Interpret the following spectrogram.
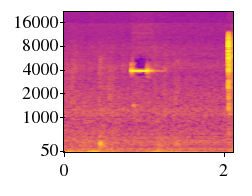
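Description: Electric waffle maker giving one short, high electronic beep about a second in, against near silence.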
